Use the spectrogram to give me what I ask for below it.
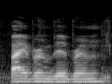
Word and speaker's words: Vibram: Vibram, I'm going to say Vibram even though that's supposedly the incorrect pronunciation, but yeah, it's just a nice little detail that they add.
